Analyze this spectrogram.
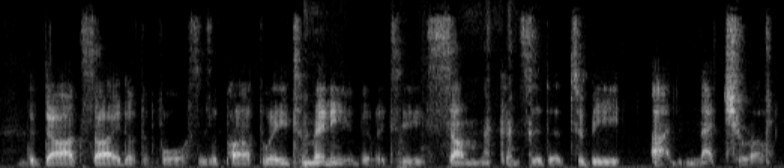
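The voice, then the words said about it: Imitates Palpatine's villainous voice. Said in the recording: “That's a really good impression... that's a really good Palpatine.”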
